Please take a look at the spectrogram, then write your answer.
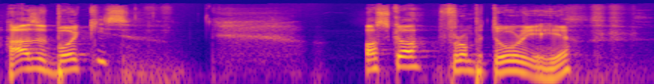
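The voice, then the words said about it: Put-on Afrikaans South African accent. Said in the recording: “you read this out in in a South African accent, in Afrikaans accent”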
